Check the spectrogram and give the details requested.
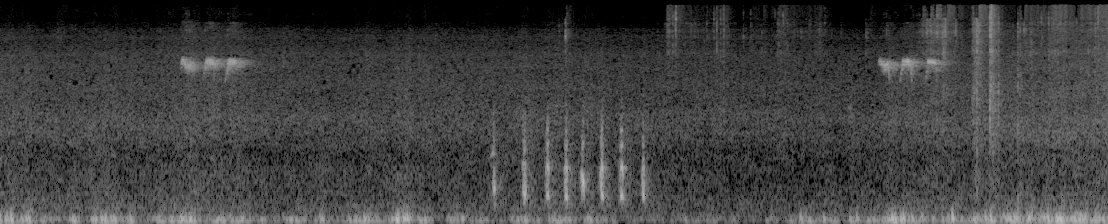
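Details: Red junglefowl at Lamteuba, Aceh, during trapping with a decoy: a quick run of about seven short, sharp clucks in a burst, over low rumbling background noise, with brief high thin whistles from another bird before and after.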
